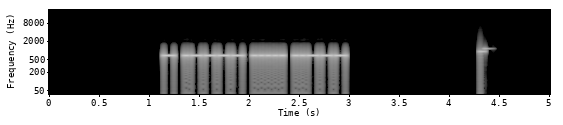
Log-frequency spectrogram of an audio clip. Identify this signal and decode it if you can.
Morse code, heard as a keyed tone, about 34 wpm, 700 Hz. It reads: T152
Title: Numbers - Contest Style - 4-Digit 35wpm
